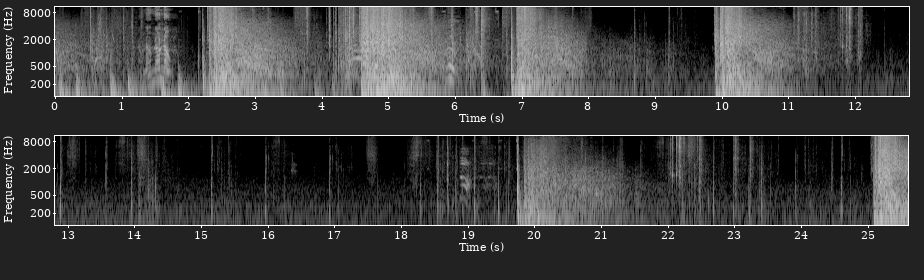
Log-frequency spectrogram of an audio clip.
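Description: Gunshots fire in loud bursts that boom and echo away.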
